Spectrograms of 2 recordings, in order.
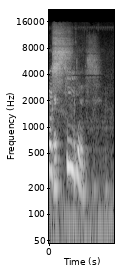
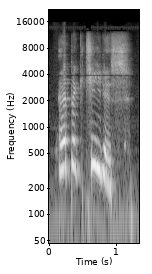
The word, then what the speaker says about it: Epictetus: Epictetus. – Say it again. – Epictetus. – Epictetus.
